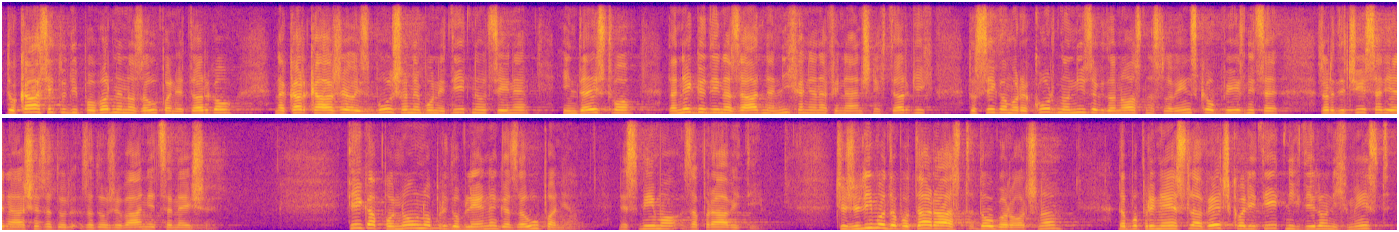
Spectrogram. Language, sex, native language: Slovenian, male, Slovenian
